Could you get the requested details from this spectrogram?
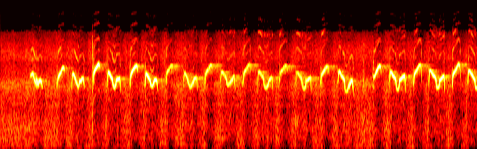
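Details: Pentet matahari (long-tailed shrike) delivering a steady run of bright, wavy whistles, each note swooping up and down, repeated roughly twice a second for about a dozen notes without pause.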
